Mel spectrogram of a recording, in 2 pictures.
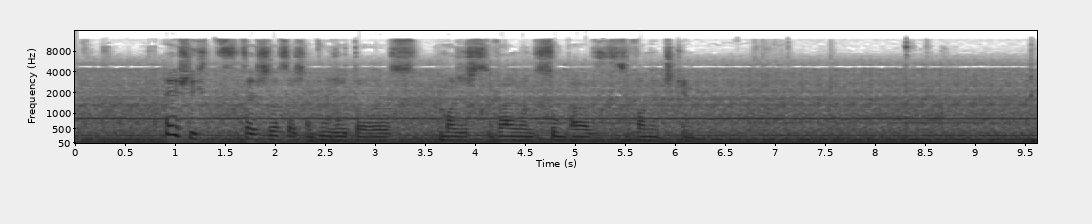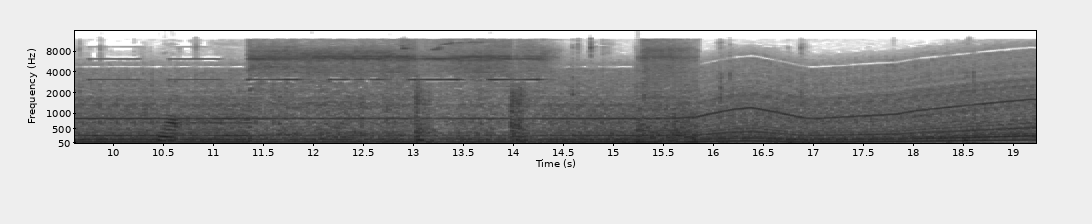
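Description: A bus engine hums steadily and then revs higher as the bus pulls away.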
